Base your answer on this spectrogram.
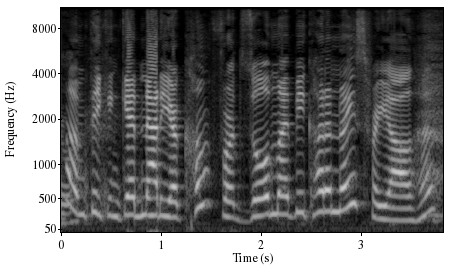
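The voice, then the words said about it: Eclectic Irish-Caribbean put-on accent. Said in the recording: “You have a very interesting accent. ... Miss Cleo's Irish cousin. There's a lot of Caribbean happening ... a lot of influences in this accent ... It's very eclectic”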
